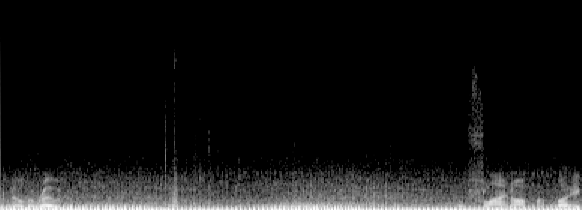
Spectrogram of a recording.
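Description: A motorcycle rides along a typhoon-hit road strewn with debris at the old Clark Air Force Base, its engine droning steady and loud throughout, with brief rattles and someone talking over it.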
